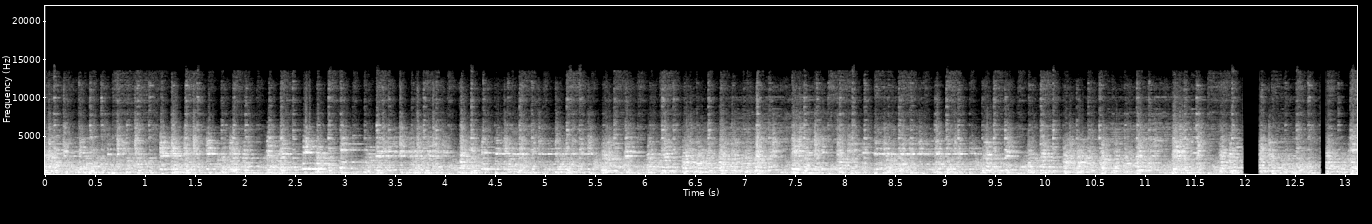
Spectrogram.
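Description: Steel orchestra playing a calypso arrangement on steel pans, with drums and percussion underneath. The sound cuts out for a split second near the end.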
